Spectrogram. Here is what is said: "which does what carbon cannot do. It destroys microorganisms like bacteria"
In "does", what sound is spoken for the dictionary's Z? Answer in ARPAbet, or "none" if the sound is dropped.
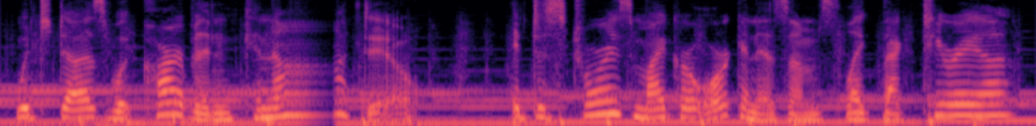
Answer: Z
